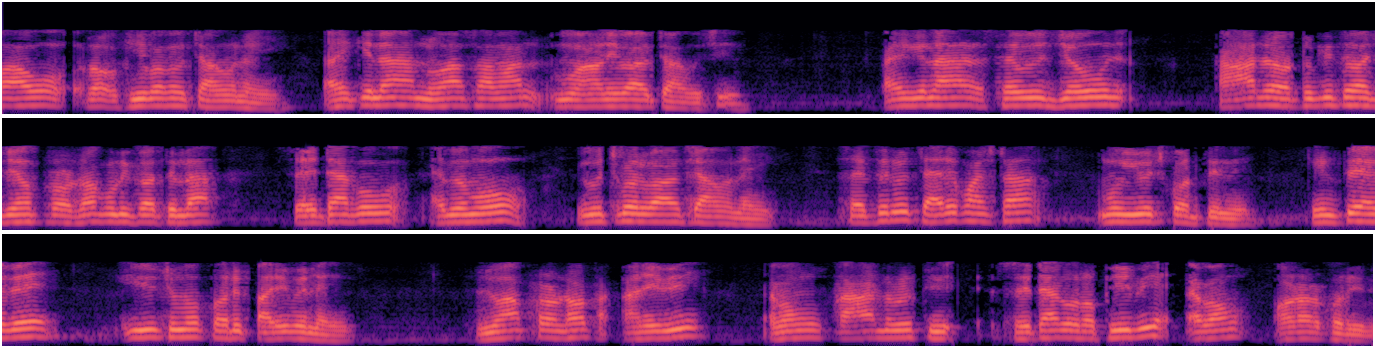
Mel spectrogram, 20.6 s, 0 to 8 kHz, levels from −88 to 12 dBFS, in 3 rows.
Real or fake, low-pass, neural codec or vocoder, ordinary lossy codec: fake; 7.2 kHz; codec, 16 kHz, 2 kbps, FreqCodec, larger model; AAC, 16 kbps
